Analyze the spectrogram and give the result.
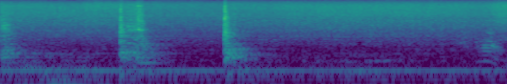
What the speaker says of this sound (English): now we're just going to let these pepperonis all start to cook down as well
